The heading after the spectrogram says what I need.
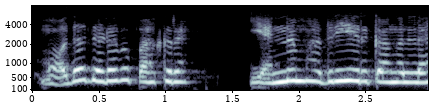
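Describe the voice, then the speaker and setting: A woman's voice: very high-pitched, fairly even intonation, moderate pace, creaky, a little hiss or hum. A woman voicing a tearful young wife in a cartoon, speaking emotionally and pleading. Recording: slightly dull lo-fi audio.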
